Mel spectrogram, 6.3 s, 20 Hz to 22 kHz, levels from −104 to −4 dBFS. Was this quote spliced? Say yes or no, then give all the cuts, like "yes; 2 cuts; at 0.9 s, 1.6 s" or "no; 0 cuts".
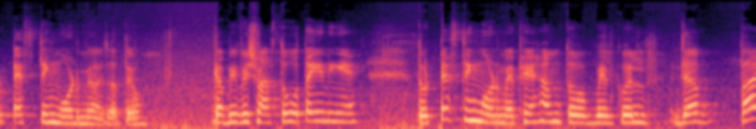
no; 0 cuts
